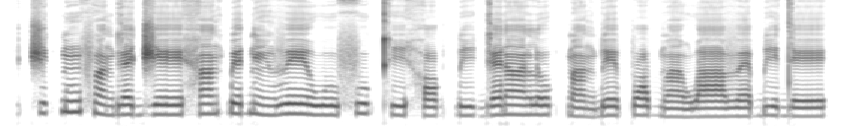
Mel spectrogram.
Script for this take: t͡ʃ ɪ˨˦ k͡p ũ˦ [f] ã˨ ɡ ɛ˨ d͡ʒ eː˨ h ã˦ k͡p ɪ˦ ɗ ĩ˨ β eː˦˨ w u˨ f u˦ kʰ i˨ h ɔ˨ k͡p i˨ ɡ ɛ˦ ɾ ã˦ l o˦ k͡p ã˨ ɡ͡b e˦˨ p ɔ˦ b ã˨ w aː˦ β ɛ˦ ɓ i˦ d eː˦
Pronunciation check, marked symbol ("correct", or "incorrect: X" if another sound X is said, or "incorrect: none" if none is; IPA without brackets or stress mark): correct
